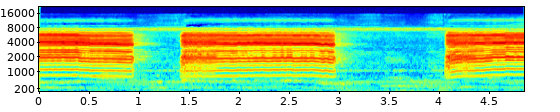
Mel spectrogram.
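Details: Hedgehog crying like a baby: three loud, long, steady wailing cries, each lasting about one to one and a half seconds, separated by short quiet gaps.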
